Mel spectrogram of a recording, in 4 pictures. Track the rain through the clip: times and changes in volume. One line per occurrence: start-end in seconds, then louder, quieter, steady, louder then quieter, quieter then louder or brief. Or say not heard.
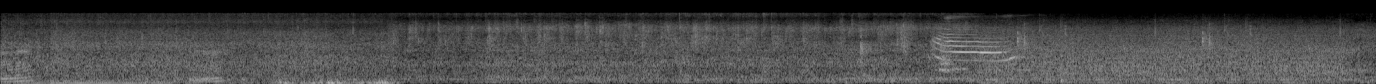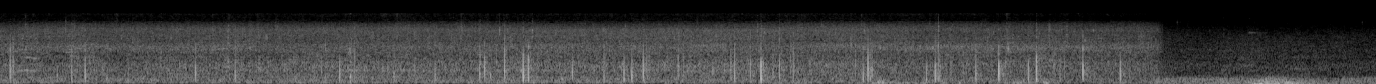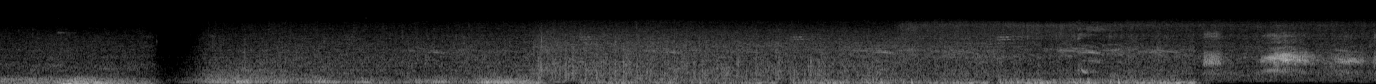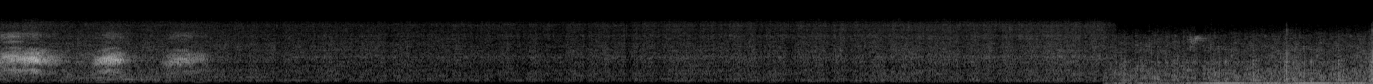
0.0-54.9 quieter.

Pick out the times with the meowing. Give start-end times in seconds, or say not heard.
9.2-10.7.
